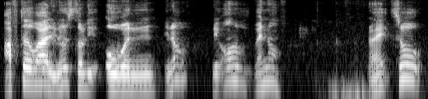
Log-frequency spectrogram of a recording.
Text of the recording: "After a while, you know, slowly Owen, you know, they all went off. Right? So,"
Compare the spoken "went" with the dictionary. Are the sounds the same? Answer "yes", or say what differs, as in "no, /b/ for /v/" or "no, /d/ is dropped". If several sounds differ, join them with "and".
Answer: no, /t/ is dropped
